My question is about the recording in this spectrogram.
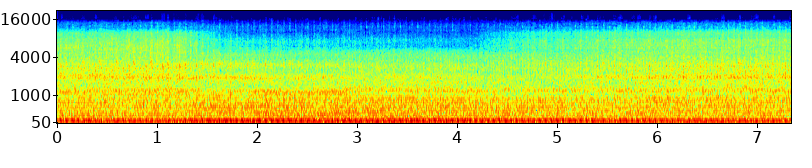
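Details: Barn-find Buick Regal Turbo after new plugs, wires, in-tank fuel pump, fuel filter and oil change, with 150 psi on a cylinder after adding oil and the plug refitted: a heavy, loping idle that stumbles every few beats, still misfiring.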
